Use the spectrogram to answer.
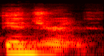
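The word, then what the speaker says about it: Idran: I can't pronounce it. It was called Idrin. Idrian.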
